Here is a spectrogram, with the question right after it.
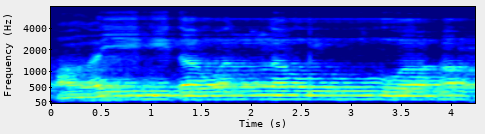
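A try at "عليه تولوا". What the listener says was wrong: Enggak ditahan. Waw ketemu waw namanya idgham mutamatsilain, bukan idgham bigunnah ya. Jadi langsung masuk ke waw yang depannya. Alaihi tawallaw wa langsung.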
